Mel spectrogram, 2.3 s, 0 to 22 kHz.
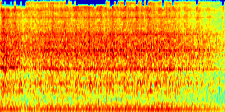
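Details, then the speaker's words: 2008 Infiniti FX35 V6 idling on jack after replacing both accessory belts (pulley bracket fixed): smooth even idle, no belt squeal or chirp; alternator charging battery, belts quiet and normal. "Looks pretty good, and it sounds good too."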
